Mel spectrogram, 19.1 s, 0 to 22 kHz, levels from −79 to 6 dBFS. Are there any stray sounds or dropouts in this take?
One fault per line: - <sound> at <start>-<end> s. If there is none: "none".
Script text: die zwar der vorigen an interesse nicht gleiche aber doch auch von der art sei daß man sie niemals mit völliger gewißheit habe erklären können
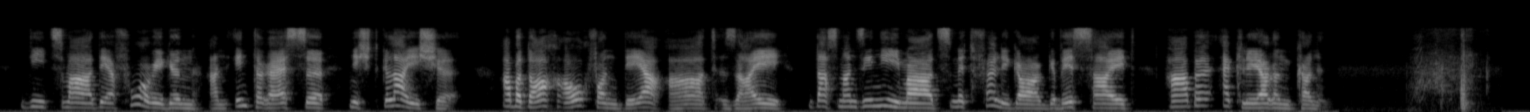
- squeak at 17.6-18.6 s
